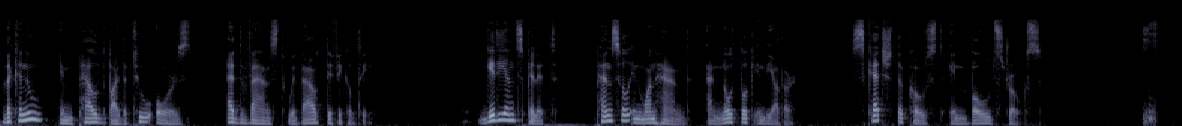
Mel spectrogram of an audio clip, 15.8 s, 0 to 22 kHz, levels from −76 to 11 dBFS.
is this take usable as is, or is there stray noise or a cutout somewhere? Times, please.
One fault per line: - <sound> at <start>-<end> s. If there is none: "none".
- laugh at 15.2-15.4 s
